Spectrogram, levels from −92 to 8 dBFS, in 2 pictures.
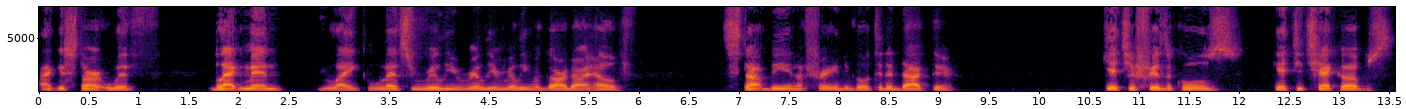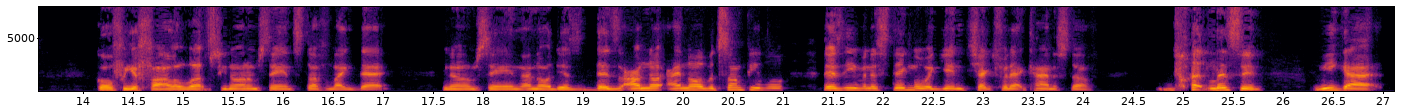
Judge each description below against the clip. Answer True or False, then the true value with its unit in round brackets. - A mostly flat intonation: True (2.2 semitones)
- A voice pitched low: True (120 Hz)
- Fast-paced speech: False (160 wpm)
